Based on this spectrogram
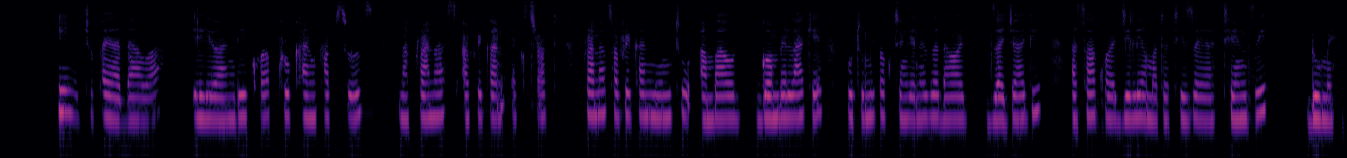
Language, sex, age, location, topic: Swahili, female, 18-24, Nakuru, health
